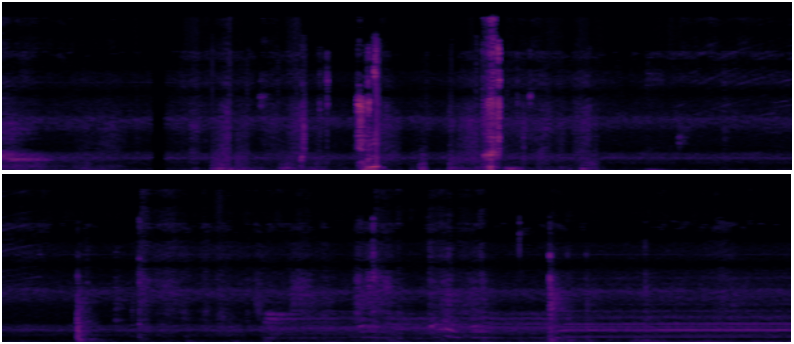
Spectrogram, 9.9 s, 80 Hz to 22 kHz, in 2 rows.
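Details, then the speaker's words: Power Mac G4 Cube slot-load optical drive loading a restore disc: irregular clicks and short motor whirs that start and stall; drive seems to have hit the disc and not pulled it fully in, possibly jammed. "yep it probably hit the disk it doesn't sound good I don't think it pulled the disc all the way in"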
